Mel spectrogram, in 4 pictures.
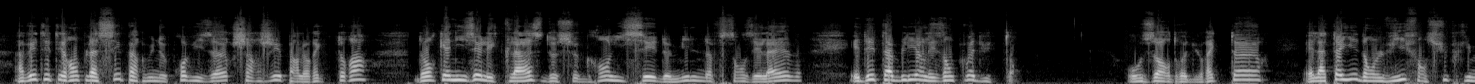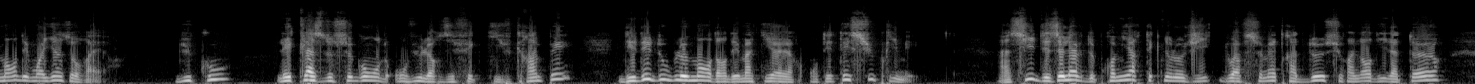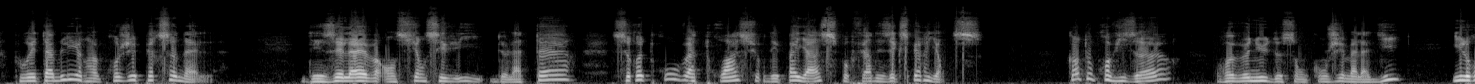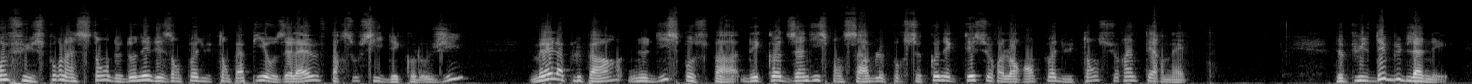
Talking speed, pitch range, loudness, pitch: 150 wpm, 140-195 Hz, -22 LUFS, 165 Hz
